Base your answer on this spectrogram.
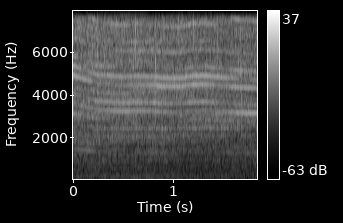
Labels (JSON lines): {"label": "anthrophony, boat engine", "recorder": "SoundTrap 500"}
